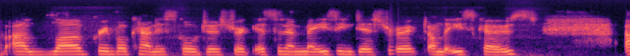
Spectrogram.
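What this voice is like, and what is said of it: Noticeable non-local accent. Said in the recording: “My accent stands out. People immediately know that I'm not from here.”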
